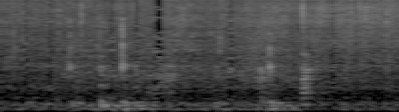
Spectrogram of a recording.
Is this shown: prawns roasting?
yes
